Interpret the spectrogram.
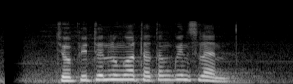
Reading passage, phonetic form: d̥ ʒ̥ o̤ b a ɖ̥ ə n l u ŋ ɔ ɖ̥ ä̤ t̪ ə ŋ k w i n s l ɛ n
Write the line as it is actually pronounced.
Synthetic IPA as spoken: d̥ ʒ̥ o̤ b i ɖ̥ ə n l u ŋ ɔ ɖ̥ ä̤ t̪ ə ŋ k w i n s l ɛ n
